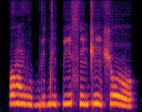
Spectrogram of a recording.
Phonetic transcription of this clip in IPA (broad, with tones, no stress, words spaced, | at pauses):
ɣɔ̃˦vu˧ bi˧dĩ˦˨ k͡piː˧sĩ˧ d͡ʒĩ˦˨ʃoː˦˨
